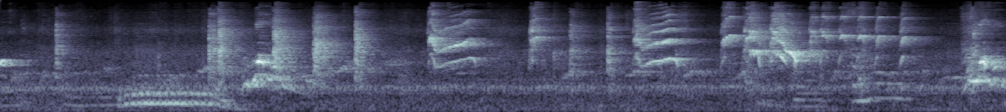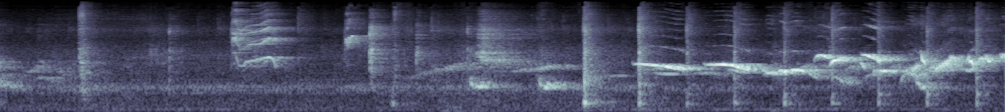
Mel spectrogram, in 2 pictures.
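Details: White-rumped shama song used as a lure: a dense, varied run of sharp chips, short clicks and whistled phrases, ending in a fast warbling trill, over a steady low electrical hum.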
